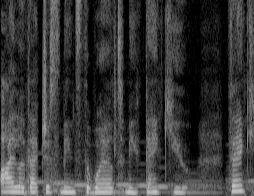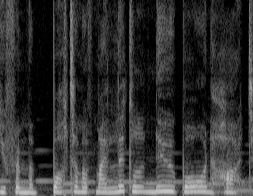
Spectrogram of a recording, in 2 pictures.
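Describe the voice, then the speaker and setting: Clear music plays behind a put-on character voice pitched in the middle range. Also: moderate pace. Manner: flowery, theatrical, confident.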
